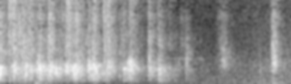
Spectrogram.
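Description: An audience at a business meeting in Varanasi claps, a dense burst of many hands, loudest at the start and gradually thinning toward the end.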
